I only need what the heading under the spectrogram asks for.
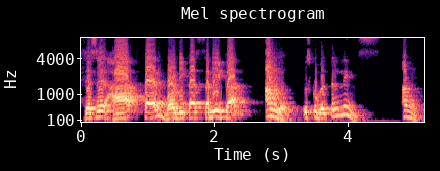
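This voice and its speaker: In a roomy, low-quality recording, a slightly high-voiced man gives an English pronunciation lesson. He says every word slowly more than once and spells each one letter by letter.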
